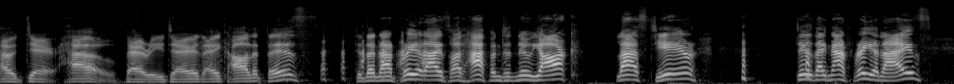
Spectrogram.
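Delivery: very high, very loud, shrill put-on voice. Voice people's reaction to the title The Two Towers as your fiancée character, a Kara impression. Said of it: "This is my Kara character".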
